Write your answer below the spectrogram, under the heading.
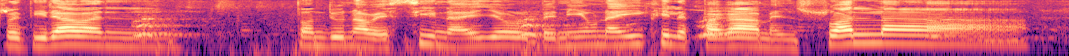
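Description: A woman speaks at a moderate pace over noticeable background noise, the sound dry with no echo. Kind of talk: interview answer. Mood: saddened, concerned. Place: street. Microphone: phone near.

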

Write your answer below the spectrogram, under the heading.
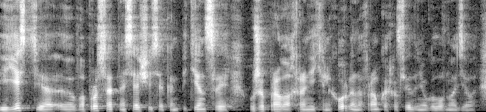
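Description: The man's speech races along very fast. His pitch rises and falls only a little, keeping fairly even. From Kazakhstan. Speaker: government minister. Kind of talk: press briefing answers. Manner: formal. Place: hall. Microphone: podium.

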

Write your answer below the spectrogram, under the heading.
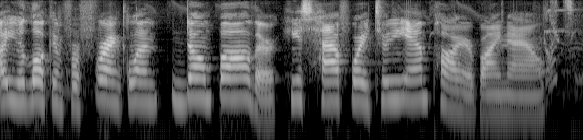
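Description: This is a put-on character voice, nasal and fairly high in pitch. It moves at a fairly slow pace. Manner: snotty, dismissive.

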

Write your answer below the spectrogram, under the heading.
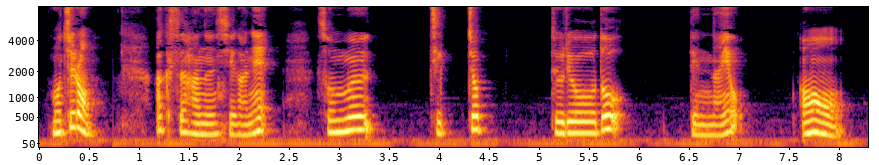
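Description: Against a quiet background, a woman speaks at a fairly slow pace with long, frequent pauses. Her pitch variation is ordinary. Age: 20s. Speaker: adult video actress. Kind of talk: casual Q&A chat. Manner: frequent laughter. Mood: cheerful, friendly. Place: home room.

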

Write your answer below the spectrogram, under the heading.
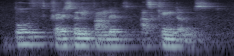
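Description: Audible room echo and light background noise surround a man speaking at a moderate pace in a fairly low pitch. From Ghana. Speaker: event founder. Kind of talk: formal speech. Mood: warm, lightly humorous. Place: hall. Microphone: podium.

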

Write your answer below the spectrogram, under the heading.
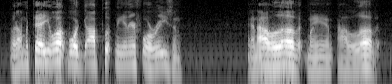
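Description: Animated in tone, a man speaks at a fairly quick pace with ordinary pitch variation and big swings in loudness, in a dry sound with no echo against a quiet background. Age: 50s. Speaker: pastor. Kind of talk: sermon. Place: church. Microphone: handheld.

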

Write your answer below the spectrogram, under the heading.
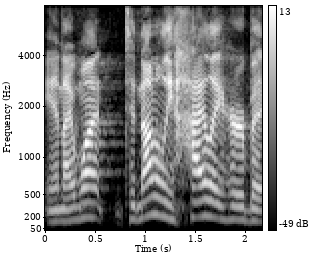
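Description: Over a quiet background, a man talks at a moderate pace in a bright, sharp tone with ordinary pitch variation. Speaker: pastor. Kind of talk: sermon. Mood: somber then warm. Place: church.

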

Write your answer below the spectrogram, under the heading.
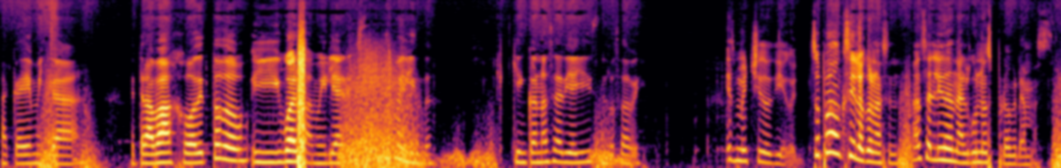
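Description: A woman at a moderate pace with long, frequent pauses, over noticeable background noise. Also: ordinary pitch variation. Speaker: show host. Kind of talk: casual talk show chat. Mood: cheerful, laughing. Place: studio. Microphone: headset.

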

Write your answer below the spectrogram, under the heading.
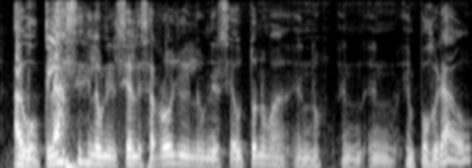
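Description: The pace stays moderate. Pitch shifts in an ordinary way. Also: man. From southern Chile, Chiloé (Ancud); southern Chile. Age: 60s. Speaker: municipal administrator and former official; interview guest. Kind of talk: political interview. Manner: halting, repeating words. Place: studio.

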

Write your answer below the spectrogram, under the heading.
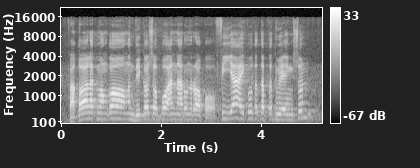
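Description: A man's high voice at a very slow pace, with ordinary pitch variation and light background noise. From Java, Indonesia. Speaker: Islamic preacher. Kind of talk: religious study lecture. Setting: mosque. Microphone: studio mic.

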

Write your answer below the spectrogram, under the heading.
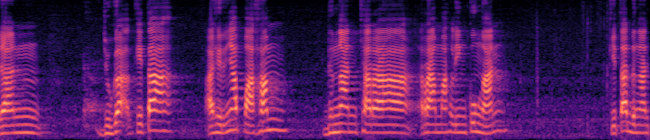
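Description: A man with a high pitch speaks in a bright, sharp tone with ordinary pitch variation. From Medan, North Sumatra, Indonesia; North Sumatra, Indonesia. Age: 40s. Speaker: farmer; guest. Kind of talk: TV talk show interview; speech.

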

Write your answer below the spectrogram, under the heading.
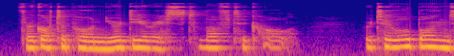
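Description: A woman speaks at a very slow pace in a monotone with flat intonation. Her tone is dark and mellow, and somewhat breathy. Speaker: actor. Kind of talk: poetry reading. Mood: earnest, pleading. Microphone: phone near.

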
